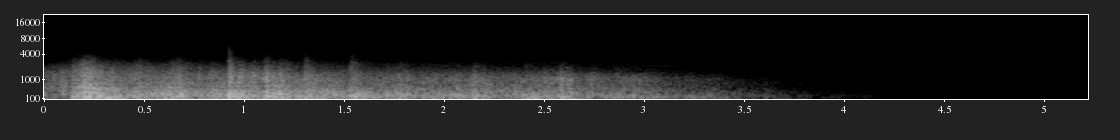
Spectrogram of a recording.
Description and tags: balfron thunder I
Field-recording Thunder London England.
21st floor of balfron tower easter 2011
England, London, Field-recording, Thunder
